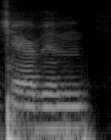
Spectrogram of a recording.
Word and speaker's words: cherubim: we got the saraphim cherubim I totally mispronounced cherubam thank you I mispronounce lots of things.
